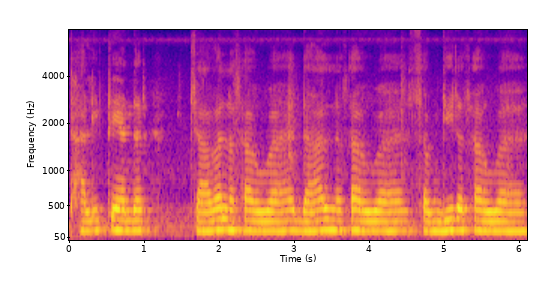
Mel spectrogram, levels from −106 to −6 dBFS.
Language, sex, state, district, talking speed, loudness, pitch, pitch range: Hindi, male, Odisha, Nuapada, 145 wpm, -16 LUFS, 140 Hz, 140-145 Hz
